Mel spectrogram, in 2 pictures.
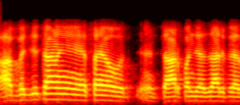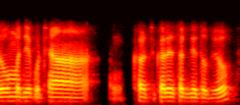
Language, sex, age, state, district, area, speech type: Sindhi, male, 60+, Gujarat, Kutch, urban, conversation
